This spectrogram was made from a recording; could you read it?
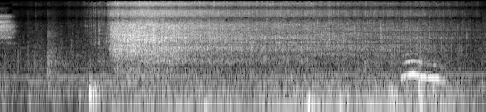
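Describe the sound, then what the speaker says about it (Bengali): Hot tempering (baghar) is poured into muri ghonto curry and bursts into a loud, close sizzle that rises suddenly and then hisses steadily as it slowly fades. "এখন একটু বাগার দিয়ে দেবো"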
